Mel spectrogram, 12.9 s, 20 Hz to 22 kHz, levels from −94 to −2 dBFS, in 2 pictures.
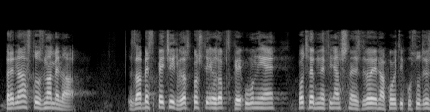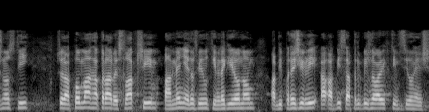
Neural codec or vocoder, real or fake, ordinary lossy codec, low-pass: codec, 16 kHz, 2 kbps, FreqCodec, larger model; fake; none; 7.2 kHz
